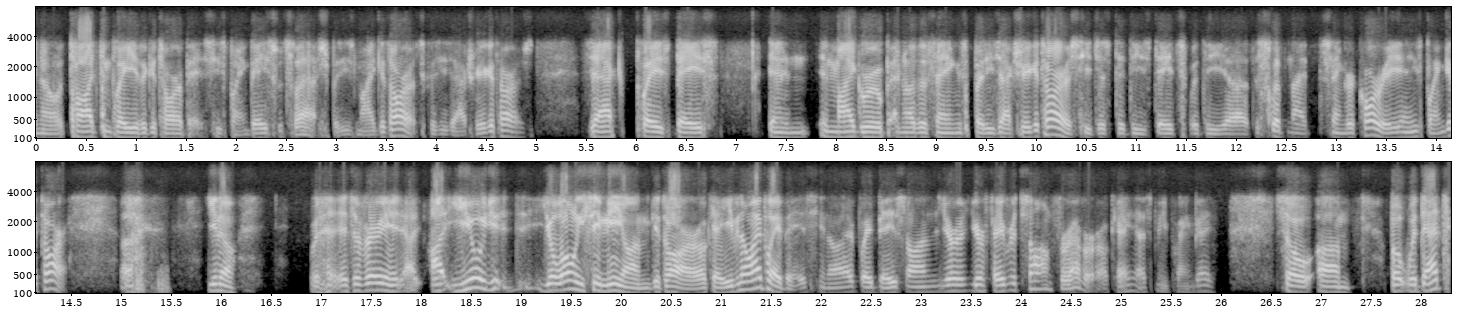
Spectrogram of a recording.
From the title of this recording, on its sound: calls into the ROCK LINE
